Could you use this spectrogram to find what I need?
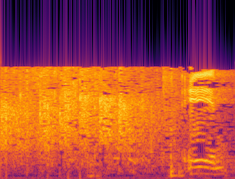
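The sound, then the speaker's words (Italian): Applause welcoming a triathlon team in a council chamber: dense, steady clapping fills nearly three seconds, then eases as a voice briefly sounds near the end. “per i risultati del team Triathlon di Dispoli, che sono qui presenti in aula, quindi mi fa piacere anche un applauso e benvenuto”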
